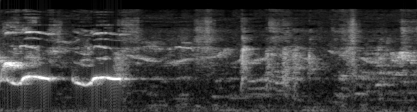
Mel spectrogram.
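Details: Chinese hwamei singing to provoke rival birds: two clear looping whistled phrases at the start, followed by quieter scratchy chatter and faint notes.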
